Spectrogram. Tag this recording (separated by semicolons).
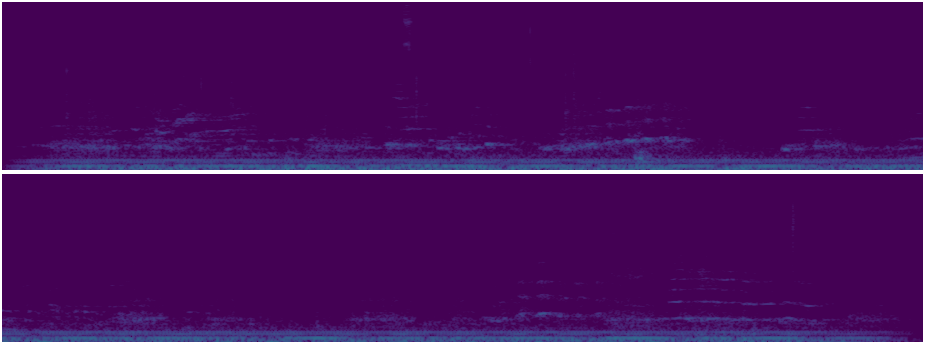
Murmullos; Murmurs; Susurros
